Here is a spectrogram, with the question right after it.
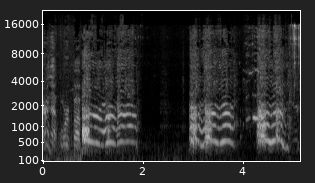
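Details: Tonka, an Alaskan Malamute riding in a car around a park and losing his mind with excitement, lets out long, loud, wobbling woo-woo howls in three drawn-out bursts separated by silent pauses.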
